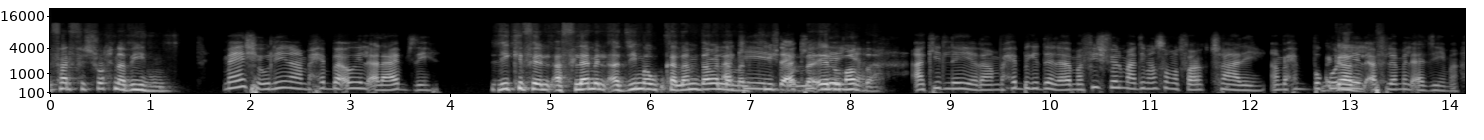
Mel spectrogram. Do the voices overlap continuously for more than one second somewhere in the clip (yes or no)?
yes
